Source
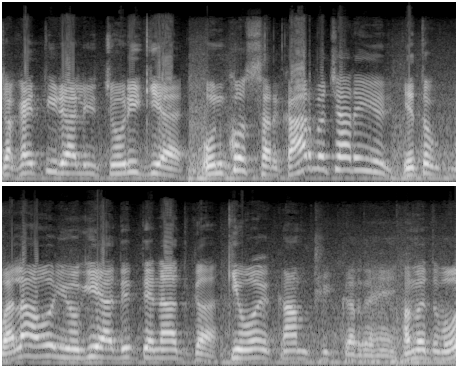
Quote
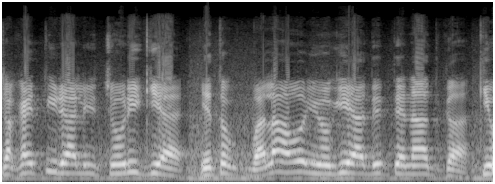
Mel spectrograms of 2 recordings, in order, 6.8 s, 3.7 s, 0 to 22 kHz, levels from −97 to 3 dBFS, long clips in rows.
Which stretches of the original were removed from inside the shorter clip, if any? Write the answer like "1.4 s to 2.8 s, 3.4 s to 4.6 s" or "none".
1.4 s to 2.9 s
